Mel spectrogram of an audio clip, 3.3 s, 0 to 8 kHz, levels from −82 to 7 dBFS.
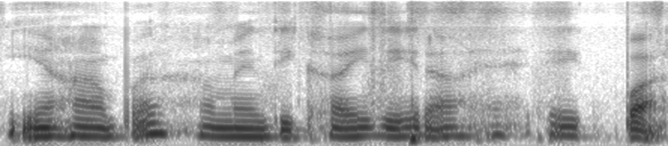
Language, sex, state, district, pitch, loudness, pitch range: Hindi, male, Himachal Pradesh, Shimla, 135 Hz, -18 LUFS, 130-145 Hz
